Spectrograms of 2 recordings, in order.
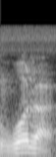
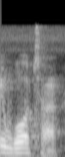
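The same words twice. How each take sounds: First: The middle consonant sounds like a soft d. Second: The middle consonant is a clear t sound. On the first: "They say water" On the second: "the American and the Canadians don't say water"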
